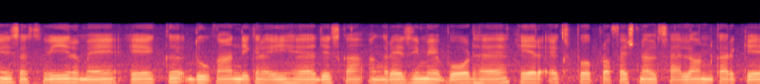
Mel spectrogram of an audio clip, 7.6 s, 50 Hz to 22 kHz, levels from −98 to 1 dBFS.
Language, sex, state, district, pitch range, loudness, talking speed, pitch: Hindi, male, Maharashtra, Nagpur, 115-120 Hz, -16 LUFS, 125 wpm, 120 Hz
